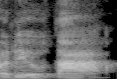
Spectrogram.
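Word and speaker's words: delta: คือ ไอ้ เจ้า สาม เหลี่ยม เนี่ย อ่าน ว่า เดต้า มัน แปล ว่า ก็ คือ เอา มา ลบ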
